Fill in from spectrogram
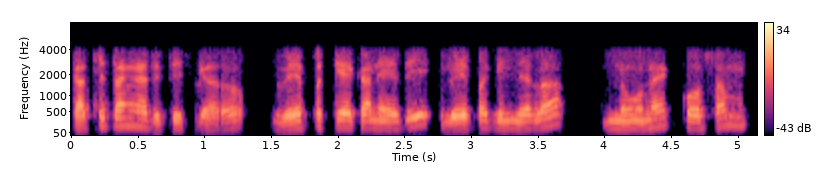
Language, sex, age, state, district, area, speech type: Telugu, male, 18-30, Andhra Pradesh, Kadapa, urban, conversation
